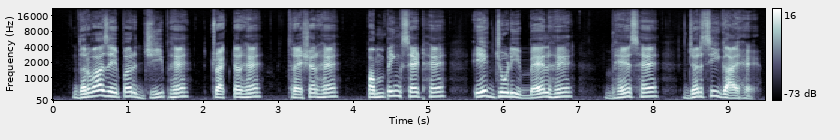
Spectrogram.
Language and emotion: Hindi, neutral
